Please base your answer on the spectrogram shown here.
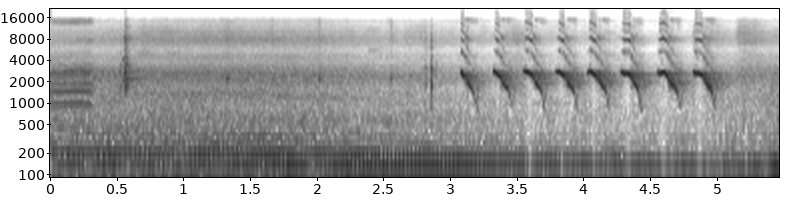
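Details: Javan myna calling as a trapping lure, a quick run of eight harsh descending squawks at about four per second after a few faint clicks, over a steady low motor rumble.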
